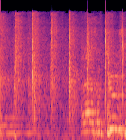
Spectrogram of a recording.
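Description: A church congregation claps in a steady rhythm, sharp close hand claps landing about four times a second, while a voice talks over them.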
